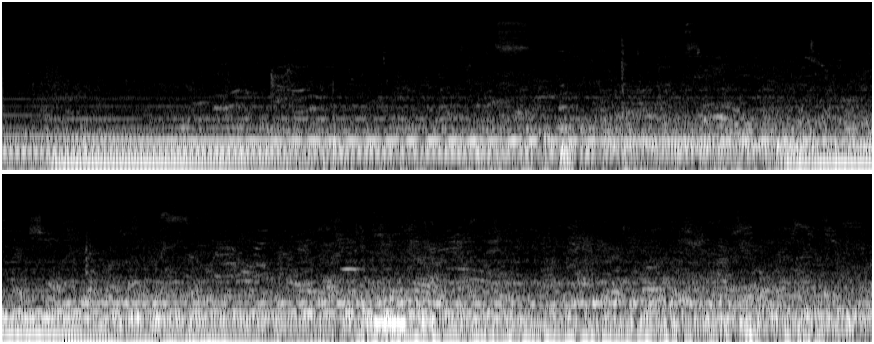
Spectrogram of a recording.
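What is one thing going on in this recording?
A woman prays aloud through a microphone in an echoing hall.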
